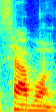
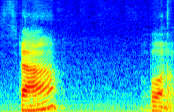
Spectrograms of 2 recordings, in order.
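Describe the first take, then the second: First: Said in the usual way. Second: "শ্রাবণ" very slow, opening as a clear s-r sound; pronunciation demo. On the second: Shown as a demonstration. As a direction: split "শ্রাবণ" into sraa, pause, bon. ("শ্রাবণ" দন্ত্য স দিয়ে ধীরে ভেঙে বলা) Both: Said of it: "তাহলে উচ্চারণ হবে".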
